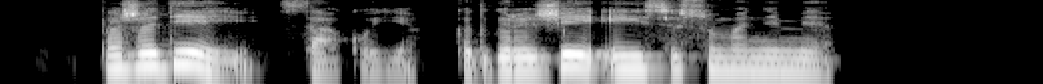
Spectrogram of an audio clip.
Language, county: Lithuanian, Klaipėda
